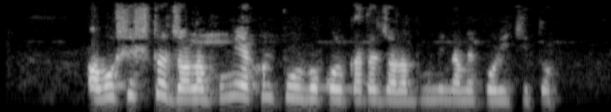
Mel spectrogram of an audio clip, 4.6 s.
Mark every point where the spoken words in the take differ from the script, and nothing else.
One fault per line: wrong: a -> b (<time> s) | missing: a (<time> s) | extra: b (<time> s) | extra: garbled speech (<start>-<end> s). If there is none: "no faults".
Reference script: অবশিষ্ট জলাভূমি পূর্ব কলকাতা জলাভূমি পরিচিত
extra: এখন (1.8 s)
extra: নামে (3.4 s)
